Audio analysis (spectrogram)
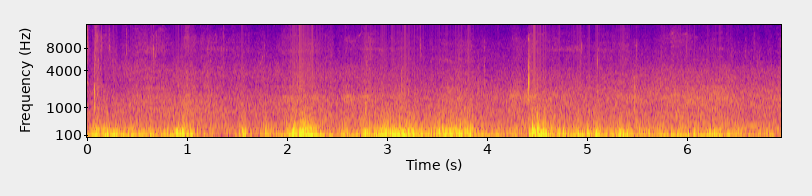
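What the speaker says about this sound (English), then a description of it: "it's far too windy" Strong wind on the Orkney coast buffets the microphone in a continuous low roar, with gusts swelling and dropping and one sharp thump midway.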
